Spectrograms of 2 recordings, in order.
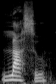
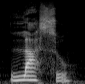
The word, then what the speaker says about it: lasu: And the last word is lasu. And this is object form again. And it means forest or woods. And the accent is on the penultimate syllable. Let's say it together three times. Lasu. Lasu.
